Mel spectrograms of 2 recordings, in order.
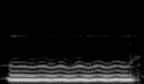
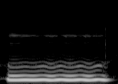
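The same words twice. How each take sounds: The two takes are said the same way.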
